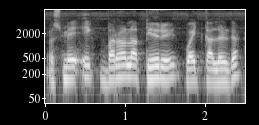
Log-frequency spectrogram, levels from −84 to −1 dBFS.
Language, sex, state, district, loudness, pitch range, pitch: Hindi, male, Arunachal Pradesh, Longding, -14 LUFS, 140-170 Hz, 155 Hz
